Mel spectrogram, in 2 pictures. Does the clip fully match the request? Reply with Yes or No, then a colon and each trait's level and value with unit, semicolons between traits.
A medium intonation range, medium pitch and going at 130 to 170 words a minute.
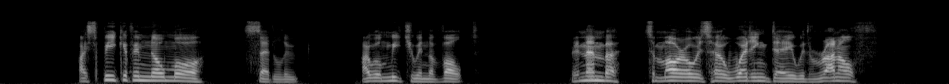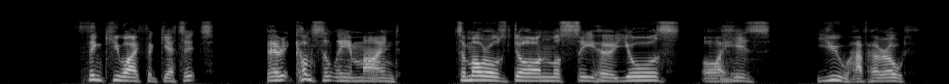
Yes: average, 3.7 semitones; medium, 165 Hz; average, 150 wpm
